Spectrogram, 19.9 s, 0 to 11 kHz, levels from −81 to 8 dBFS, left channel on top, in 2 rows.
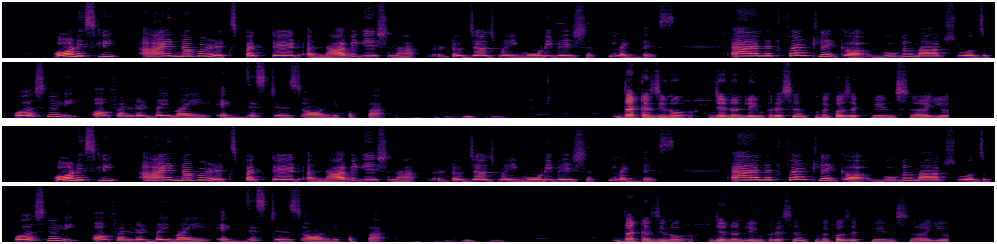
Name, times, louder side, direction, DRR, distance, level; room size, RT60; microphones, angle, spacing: voice 1, 0.5-6.5 7.3-13.3 13.6-13.8 14.5-14.9, equal, ahead, 0.4 m, -32 dB
voice 2, 16.0-19.4, left 4 dB, 50° left, 1.8 m, -34 dB
head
